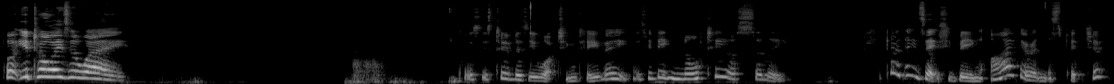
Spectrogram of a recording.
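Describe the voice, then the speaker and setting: Casting: New woman, ESOL teacher reading to class, animated pitch, slightly husky. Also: a little fast. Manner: warm questioning, asks the class about the pictures. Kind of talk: reading a picture book aloud to students.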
